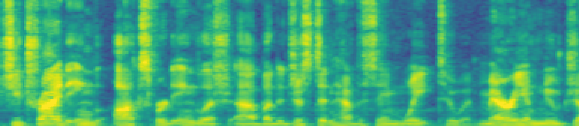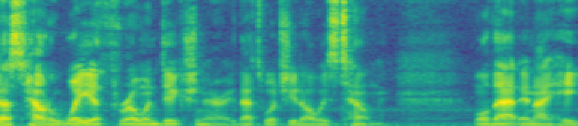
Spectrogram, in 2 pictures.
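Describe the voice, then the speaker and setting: Very fast speech from a man, very deep and low in pitch with very wide pitch swings, vocal fry and a bright, sharp tone, on a very clean recording with a silent background. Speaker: college radio DJ. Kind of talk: radio monologue with comedic storytelling.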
